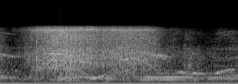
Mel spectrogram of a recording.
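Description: Venetian blinds being pulled up by their cord: the slats clatter and the cord rasps for about a second, starting about half a second in.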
